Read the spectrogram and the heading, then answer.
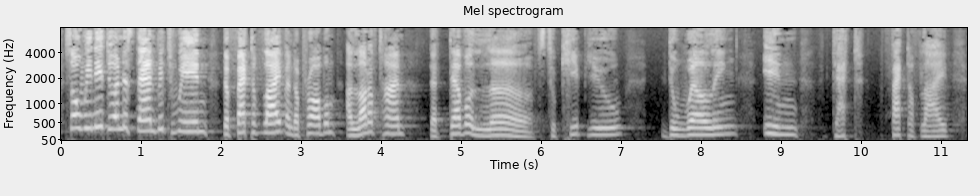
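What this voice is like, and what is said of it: Thai accent. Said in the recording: “I cannot change my accent. Because I was born in Thailand.”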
